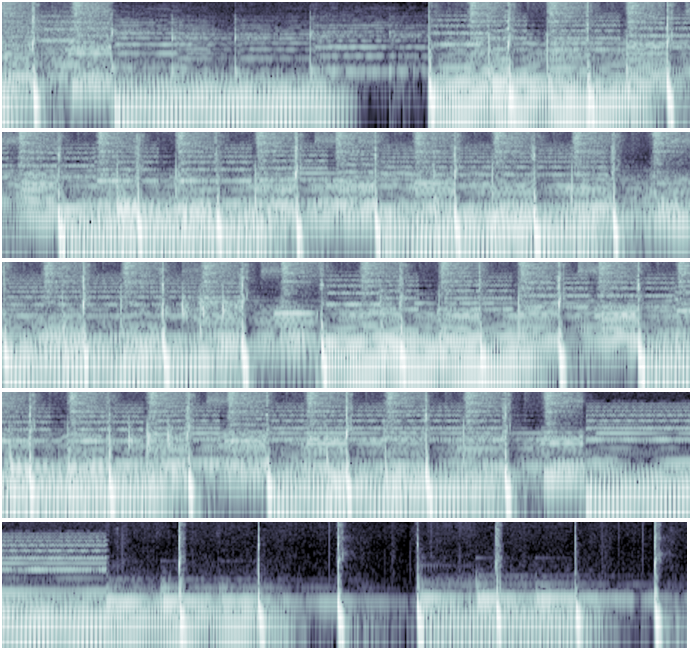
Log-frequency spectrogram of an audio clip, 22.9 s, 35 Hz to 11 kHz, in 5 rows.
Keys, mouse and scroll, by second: 2.3 click, 2.4 l, 3.1 click, 4.8 click, 8.1 a, 8.3 scroll down 2, 8.5-9.8 shift+middle drag, 9.8 click, 10.2 click, 10.4 l, 13.7 drag, 14.7 Tab, 15.0 click, 15.1 click, 15.6 ctrl+a, 16.6 click, 17.5-17.9 middle drag, 17.9 Tab, 18.0 middle click, 18.4 Tab, 18.4 click, 18.7 click, 19.0 ctrl+a, 19.2-21.3 middle drag, 21.3 click, 21.7-22.5 middle drag, 22.5 click.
